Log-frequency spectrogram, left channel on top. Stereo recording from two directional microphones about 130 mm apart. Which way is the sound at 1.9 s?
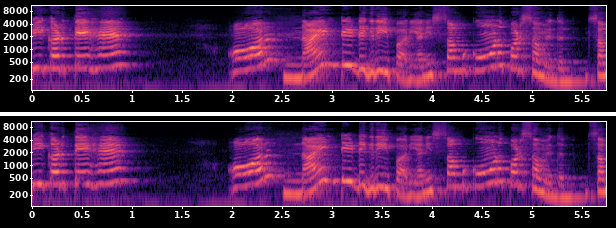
35° right (ahead or behind).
